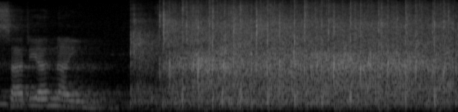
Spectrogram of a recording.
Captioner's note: audience applauding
